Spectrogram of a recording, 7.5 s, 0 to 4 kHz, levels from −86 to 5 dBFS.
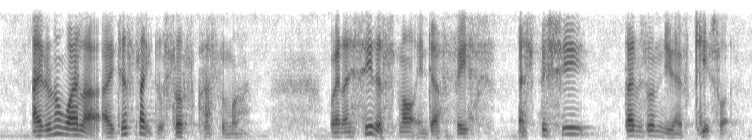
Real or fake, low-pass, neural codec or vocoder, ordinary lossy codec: fake; 3.6 kHz; codec, 16 kHz, 4 kbps, FunCodec, trained on Chinese and English, 50 frames a second; none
